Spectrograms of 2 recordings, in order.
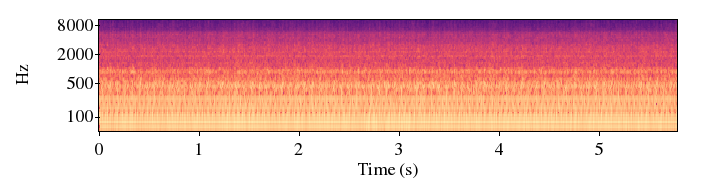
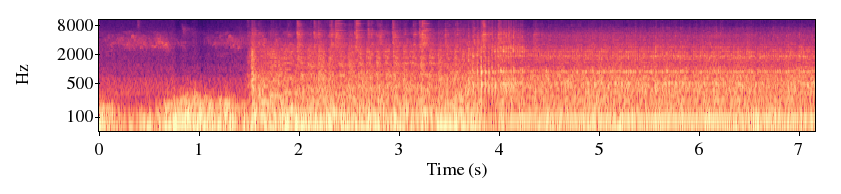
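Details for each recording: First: Old diesel needing an added electric fuel pump, hot day, warming up: smooth constant low drone, no tapping, knocking or stumbling; normal idle. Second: Combine with Perkins diesel that won't start without the electric fuel pump, lift pump too weak: cranks, catches, runs roughly, then settles to an uneven low idle as if wanting to die; owner suspects a Perkins trait.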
